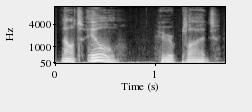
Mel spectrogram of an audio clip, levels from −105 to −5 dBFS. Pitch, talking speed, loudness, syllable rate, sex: 130 Hz, 140 wpm, -19 LUFS, 4.2 syllables/s, male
